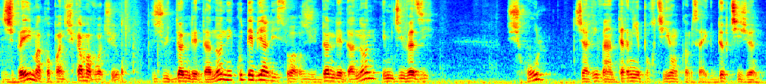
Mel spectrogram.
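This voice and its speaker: A man a gravelly, creaky voice flecked spins a long personal anecdote. He talks in a loose, conversational way and throws his voice high and loud whenever he imitates the people in the story. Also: brisk, a little hiss or hum. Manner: animated, acts out quoted voices with big pitch jumps. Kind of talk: casual spoken anecdote.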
